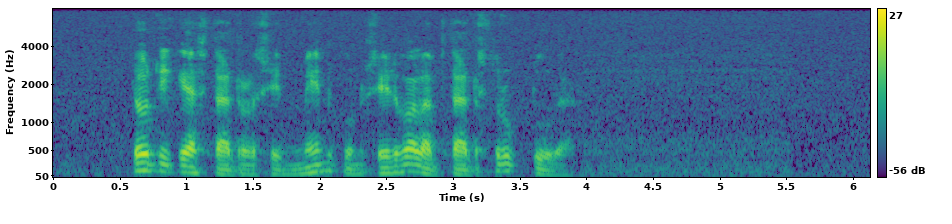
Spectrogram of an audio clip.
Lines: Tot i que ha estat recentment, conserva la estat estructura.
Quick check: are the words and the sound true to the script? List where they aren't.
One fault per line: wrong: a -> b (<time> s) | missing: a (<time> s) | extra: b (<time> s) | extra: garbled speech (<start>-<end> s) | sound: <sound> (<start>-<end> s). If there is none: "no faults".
no faults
